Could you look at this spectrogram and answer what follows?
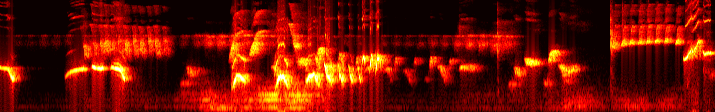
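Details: White-rumped shama singing at night as a song lure: a buzzy high trill, slurred whistles, a dense tangle of chattering notes, scattered short whistles, then another harsh buzzy trill over faint background noise.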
